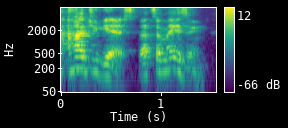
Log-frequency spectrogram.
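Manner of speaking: usual speaking voice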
